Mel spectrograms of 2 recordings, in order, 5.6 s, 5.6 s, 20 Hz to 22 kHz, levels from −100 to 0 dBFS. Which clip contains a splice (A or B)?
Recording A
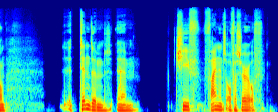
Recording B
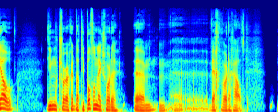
B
